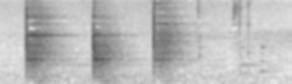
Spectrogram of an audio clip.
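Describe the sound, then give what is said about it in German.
Glasses clinking together in a toast: three bright, ringing taps about a third of a second apart, followed by a couple of fainter touches, with no talking. “Prost, ja, gut, Mann, das siehst du, das ist doch, das sind doch, äh, pass mal auf, kling, kling, hör mal.”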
